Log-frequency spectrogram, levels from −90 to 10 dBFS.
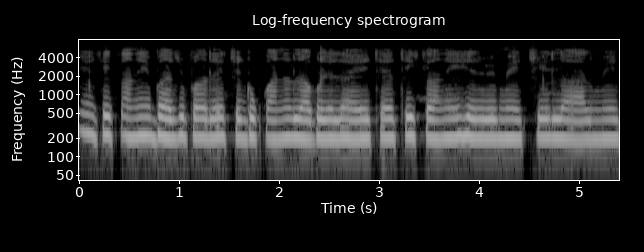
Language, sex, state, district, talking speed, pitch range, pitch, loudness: Marathi, female, Maharashtra, Chandrapur, 135 wpm, 200-210 Hz, 205 Hz, -30 LUFS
